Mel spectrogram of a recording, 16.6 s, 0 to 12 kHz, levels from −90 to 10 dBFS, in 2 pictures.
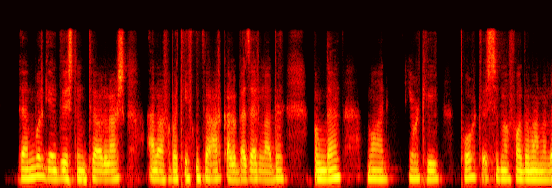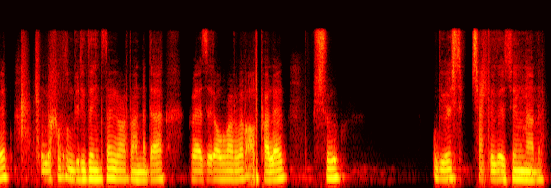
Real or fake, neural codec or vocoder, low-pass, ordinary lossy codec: fake; codec, 16 kHz, 0.5 kbps, X-Codec, HuBERT features, trained on general audio; 7.2 kHz; none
